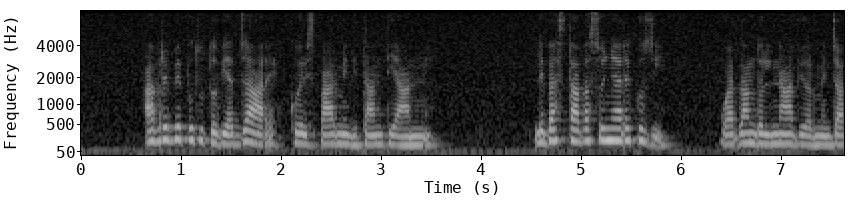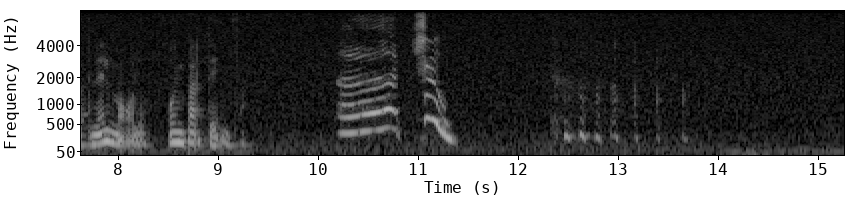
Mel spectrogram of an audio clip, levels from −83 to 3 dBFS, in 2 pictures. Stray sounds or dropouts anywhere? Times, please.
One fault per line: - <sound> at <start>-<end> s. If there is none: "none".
- sneeze at 10.2-11.4 s
- laugh at 12.3-13.9 s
